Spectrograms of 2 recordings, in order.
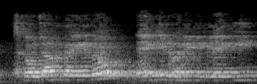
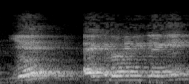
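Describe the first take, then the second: First: Said in the usual way. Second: "ए" said slowly with weight; ए stressed, slower. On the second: Shown as a demonstration. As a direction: lean on "ए", pronounced clearly as e. ("ए" पर ज़ोर, धीरे और साफ़)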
